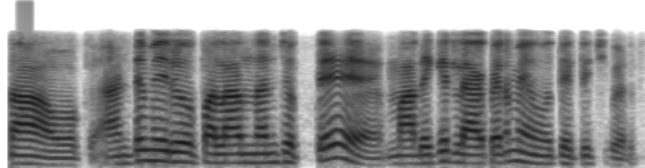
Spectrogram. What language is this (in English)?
Telugu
